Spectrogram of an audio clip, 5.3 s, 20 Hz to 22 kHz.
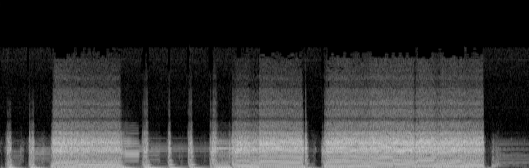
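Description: Electric guitar run through the Amplitube 5 CS amp plugin, a heavily distorted tone with effects, playing chopped stabs, then sustained chords that ring out and decay, loud and alone.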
